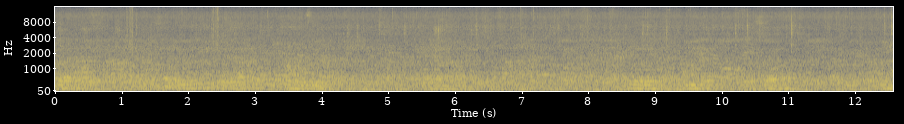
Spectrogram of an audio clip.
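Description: A spatula scrapes against a metal pot.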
